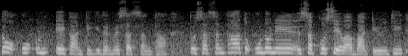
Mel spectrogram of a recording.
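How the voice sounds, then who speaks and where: A middle-aged woman sharing a devotional testimony at a satsang, chatty and animated, often laughing as she tells it. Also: a little high, unhurried, slight background noise. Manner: chatty, animated, laughs while telling, many fillers.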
